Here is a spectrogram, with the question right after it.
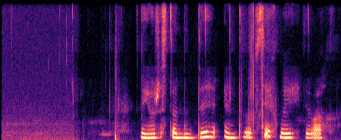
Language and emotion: Russian, neutral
